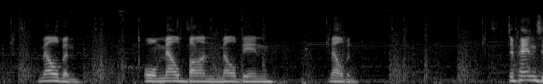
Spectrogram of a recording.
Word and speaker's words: Melbourne: Bourne Identity right but we pronounce it mal bu n Melbourne Oh Melvin Melvin Melvin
